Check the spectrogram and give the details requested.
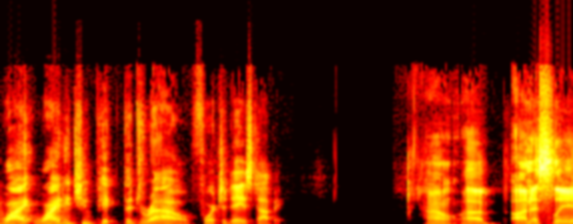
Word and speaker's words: Drow: the D&D lexicon, and he said how to pronounce Drow, and it helpfully says, Drow. It lists out the word, and it says Drow.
